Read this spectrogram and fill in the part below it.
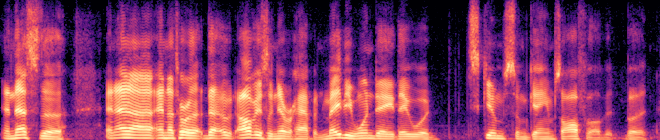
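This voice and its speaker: A man's voice: mid-range voice, brisk, bright, forceful tone, no echo. A middle-aged man hosting a casual sports chat podcast, talking in a rambling way that trails off and rephrases. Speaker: podcast host. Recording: dull lo-fi audio.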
